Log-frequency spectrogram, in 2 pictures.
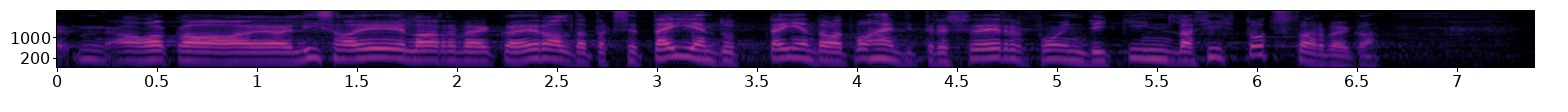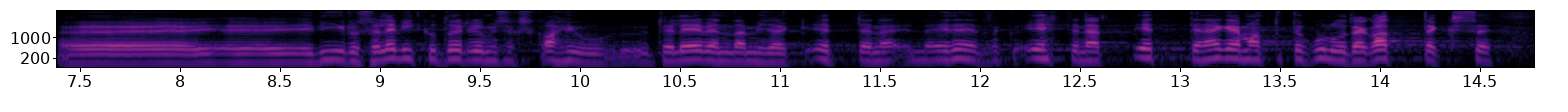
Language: Estonian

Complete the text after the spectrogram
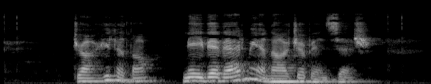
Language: Turkish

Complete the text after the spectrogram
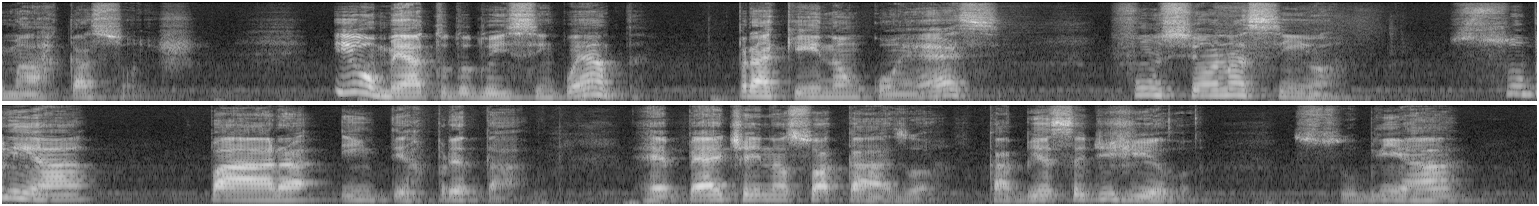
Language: Portuguese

